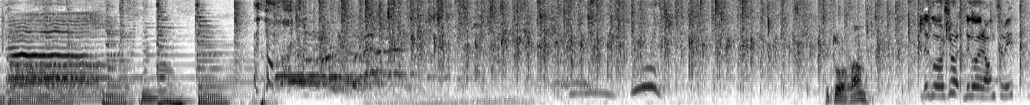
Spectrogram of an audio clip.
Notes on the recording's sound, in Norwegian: Sesongens siste podkast, live fra Uhørt i Oslo.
